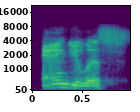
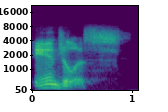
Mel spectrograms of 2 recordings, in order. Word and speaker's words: Angelus: Yeah, and I thought the other Jake was Jake Angulus, but it's Jake Angelus. Yeah, I think one of the first EKF events I butchered that, and then when he told me what it was, I was like, oh, it's like exactly how it looks.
